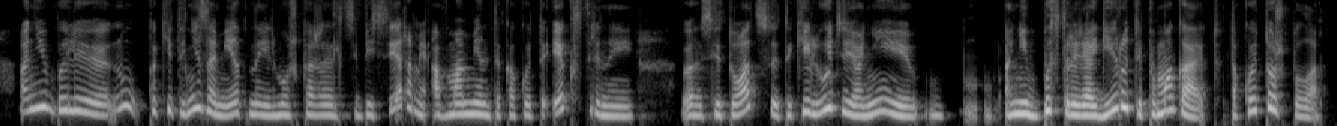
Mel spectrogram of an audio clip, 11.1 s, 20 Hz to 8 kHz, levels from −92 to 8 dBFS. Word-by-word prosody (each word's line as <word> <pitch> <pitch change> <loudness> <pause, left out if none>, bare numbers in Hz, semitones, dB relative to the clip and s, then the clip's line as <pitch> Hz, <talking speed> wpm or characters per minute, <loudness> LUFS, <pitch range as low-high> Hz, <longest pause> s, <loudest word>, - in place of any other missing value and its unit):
они 320 +6 +2
были, 275 -9 -1
ну, 370 +3 -3
какие-то 275 -3 -7
незаметные 225 - -1
или, 195 - -2
может, 200 0 -3
казались 200 -2 -5
тебе 200 +1 -8
серыми, 210 - -5
а 205 - -3
в 190 - -8
моменты 215 -2 +1
какой-то 195 0 -7
экстренной, 195 - -3 0.4
э, 195 0 -2
ситуации 210 +2 -2
такие 200 +6 -1
люди, 300 +4 +2
они, 205 0 +2 0.8
м, 225 -2 +6
быстро 285 -5 +4
реагируют 205 - +5
и - - 0
помогают. 225 - +1
Такое 195 +9 -2
тоже 315 0 +2
было. 180 -3 -4
215 Hz, 150 wpm, -28 LUFS, 195-275 Hz, 0.8 s, м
